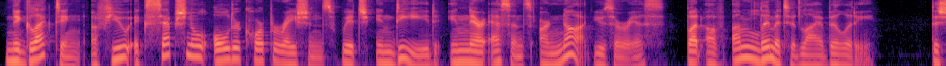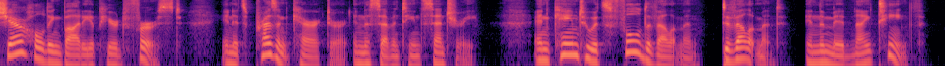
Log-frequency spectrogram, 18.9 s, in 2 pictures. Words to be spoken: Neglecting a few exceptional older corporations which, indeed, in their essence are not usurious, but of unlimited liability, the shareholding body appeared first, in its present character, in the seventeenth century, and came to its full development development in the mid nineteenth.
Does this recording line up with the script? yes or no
yes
